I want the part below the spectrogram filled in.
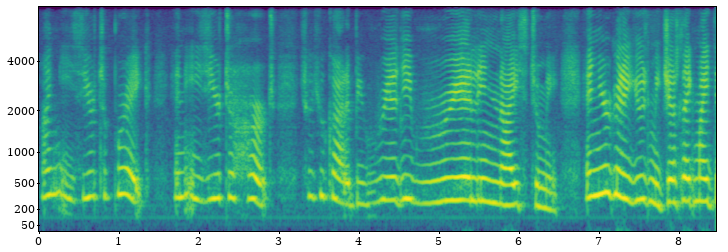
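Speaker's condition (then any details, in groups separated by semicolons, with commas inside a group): No condition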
